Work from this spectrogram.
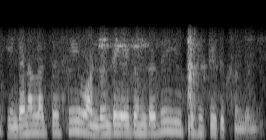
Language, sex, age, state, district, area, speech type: Telugu, male, 18-30, Telangana, Mancherial, urban, conversation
